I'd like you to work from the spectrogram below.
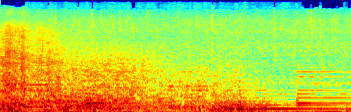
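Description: Steady heavy rain with rumbling thunder in the video game Ministry of Truth, a continuous dense wash throughout with a soft low tonal hum creeping in near the end.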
